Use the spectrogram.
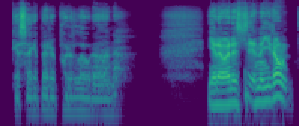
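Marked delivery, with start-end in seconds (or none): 0.1-1.5 low gravelly put-on voice, lower and quieter. Showing how he slips into it talking to himself at home: Geralt voice. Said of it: "suddenly Geralt's in the room".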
